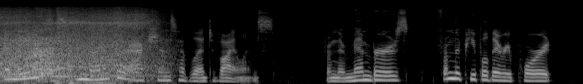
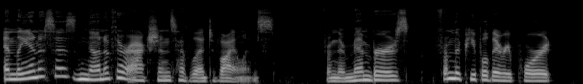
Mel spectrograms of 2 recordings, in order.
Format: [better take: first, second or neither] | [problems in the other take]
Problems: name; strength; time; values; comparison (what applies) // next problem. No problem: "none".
second | household noises; very loud; until 1.5 s; 3 dB above the speech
